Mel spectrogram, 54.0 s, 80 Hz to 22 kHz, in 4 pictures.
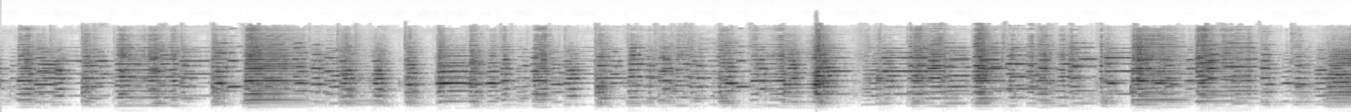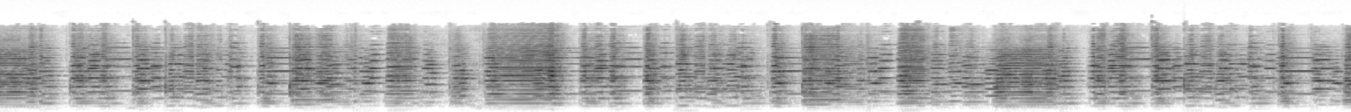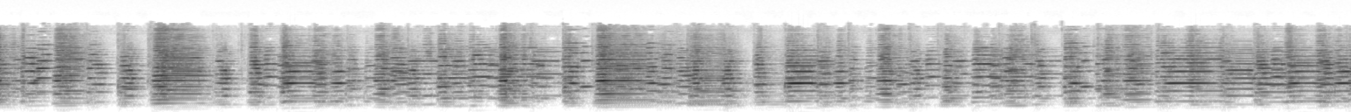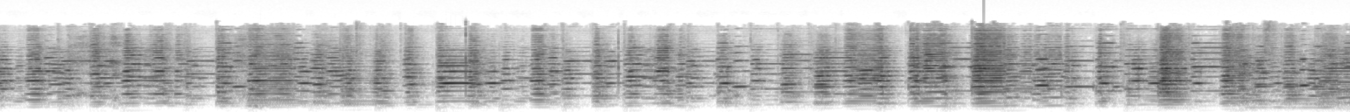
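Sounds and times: concertinas playing folk tune: 0.0 - 54.0.

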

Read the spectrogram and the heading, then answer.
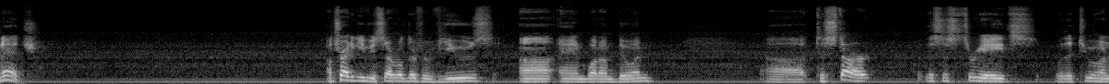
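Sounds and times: steady low electrical hum: 0.0 - 11.0.

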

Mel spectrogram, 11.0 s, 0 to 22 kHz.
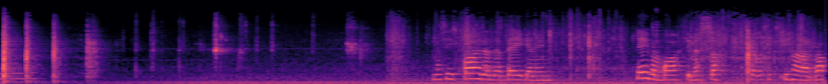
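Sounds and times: steady low hum: 0.0 - 11.0
kitchen utensils clicking and clattering: 4.6 - 11.0.

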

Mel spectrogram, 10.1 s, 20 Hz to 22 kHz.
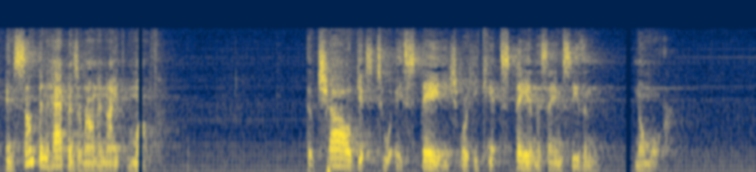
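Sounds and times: faint mains hum: 0.0 - 10.0.

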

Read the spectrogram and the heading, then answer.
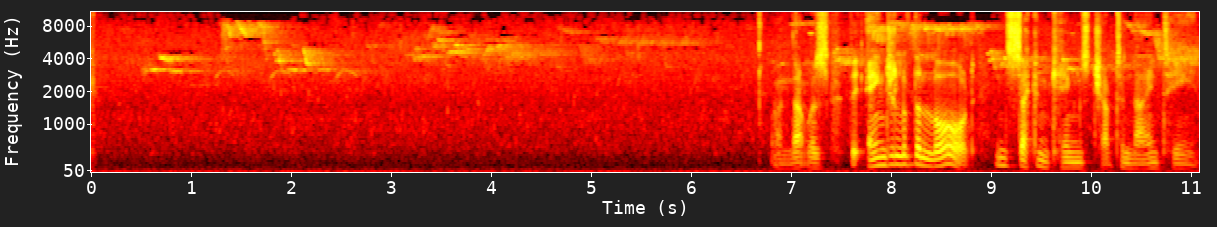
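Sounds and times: faint bird chirps: 0.0 - 11.0
soft steady hiss: 0.0 - 11.0.

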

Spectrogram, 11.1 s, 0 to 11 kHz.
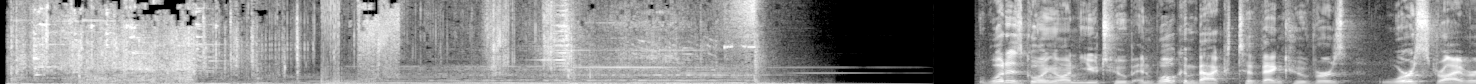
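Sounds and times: shattering crash: 0.1 - 3.0.

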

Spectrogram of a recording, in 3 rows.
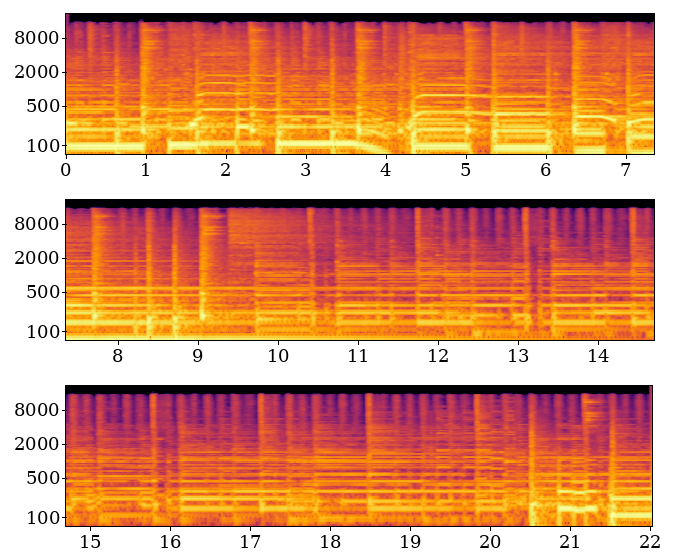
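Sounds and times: acoustic guitar music: 0.0 - 22.0.

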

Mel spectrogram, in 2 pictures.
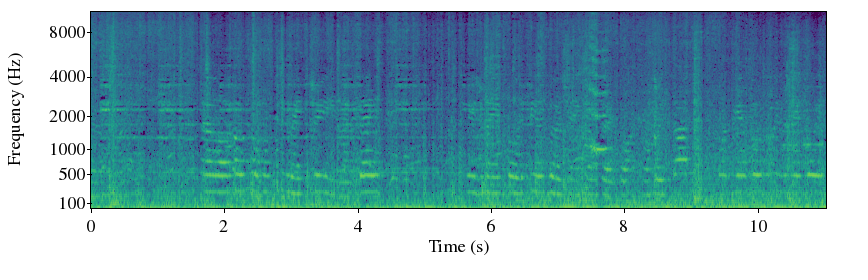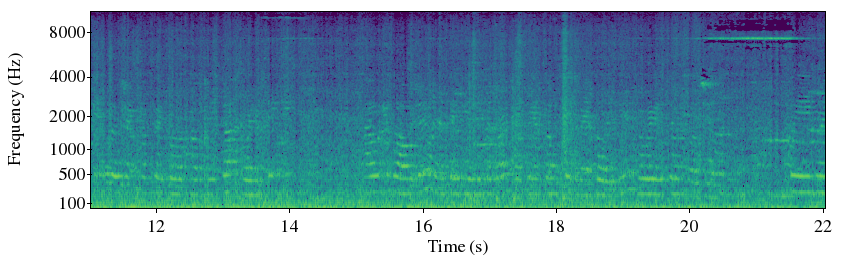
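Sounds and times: passengers chattering: 0.0 - 22.0
train car rumbling: 0.0 - 22.0.

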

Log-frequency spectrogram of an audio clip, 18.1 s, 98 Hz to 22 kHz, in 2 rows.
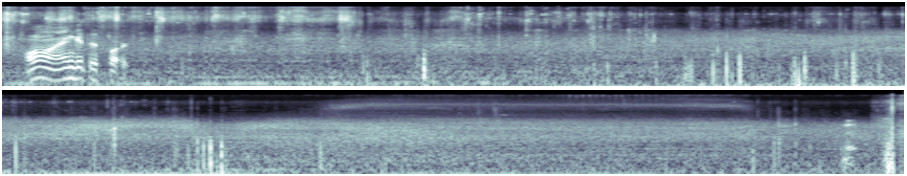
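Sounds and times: footsteps: 0.0 - 10.9
low engine hum: 0.0 - 18.0
passing vehicle noise: 0.0 - 18.0.

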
